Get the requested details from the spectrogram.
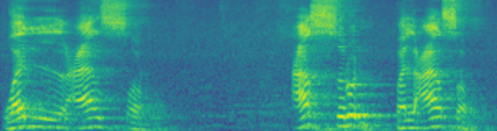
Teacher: Ro sukun sebelumnya fathah tebal.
